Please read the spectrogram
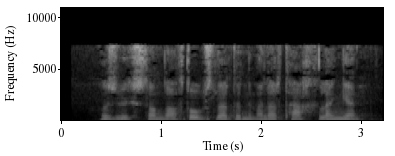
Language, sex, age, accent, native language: Uzbek, male, 25-34, Andijon, Uzbek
